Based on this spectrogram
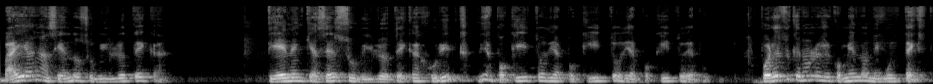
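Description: Vocal fry at a fairly quick pace, with ordinary pitch variation and audible room echo. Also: man, fairly high pitch for a man. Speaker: law professor. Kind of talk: lecture. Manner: repetitive, stumbling restarts.

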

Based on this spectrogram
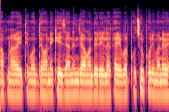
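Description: A man speaks at a medium pitch. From Bangladesh, Naogaon (Atrai). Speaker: vlogger. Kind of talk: vlog narration. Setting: outdoors by floodwater.

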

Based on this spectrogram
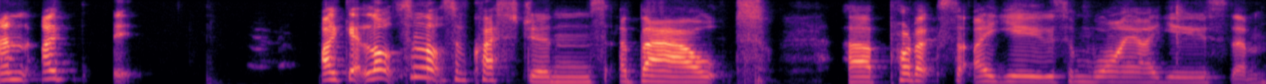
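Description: In a British accent, a woman speaks at a very slow pace with long, frequent pauses, lively intonation, a bright, sharp tone and big swings in loudness against a quiet background. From UK. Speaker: craft channel host. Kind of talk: casual chat with crafting demo. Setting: live stream from home craft room. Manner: chatty, with frequent laughs. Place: home room.

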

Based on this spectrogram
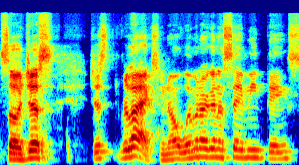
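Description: A man is speaking with a bright, sharp tone. His pitch varies in an ordinary way.

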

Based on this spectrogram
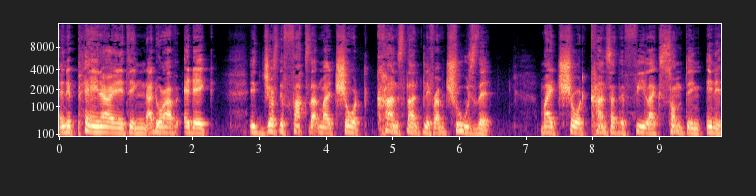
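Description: Against a quiet background, a man speaks at a fairly slow pace with fairly even intonation. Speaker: vlogger. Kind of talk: casual vlog chat. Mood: unwell, describing a throat complaint. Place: home room. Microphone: phone near.

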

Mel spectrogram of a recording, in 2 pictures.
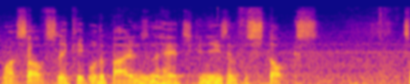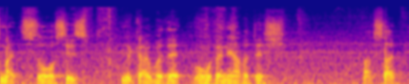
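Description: Noticeable background noise sits behind a man speaking at a fairly quick pace. His intonation is flat and monotone. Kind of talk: cooking tutorial. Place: kitchen.

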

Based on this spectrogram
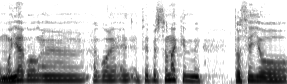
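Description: A man speaks with a dark, mellow tone and ordinary pitch variation. The background is quiet. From Chile, Aconcagua Valley (Curimón); Chile. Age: 50s. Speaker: woodworking craftsman; guest. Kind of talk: casual interview. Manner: halting. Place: studio. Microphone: headset.

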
